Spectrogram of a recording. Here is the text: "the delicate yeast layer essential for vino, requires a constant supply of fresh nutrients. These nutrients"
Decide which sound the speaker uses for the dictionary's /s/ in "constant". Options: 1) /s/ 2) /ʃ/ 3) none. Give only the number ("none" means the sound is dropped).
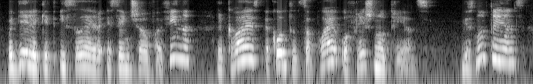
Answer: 3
